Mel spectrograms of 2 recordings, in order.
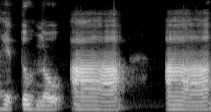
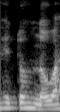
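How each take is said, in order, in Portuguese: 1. A vogal 'a' é falada duas vezes, separadamente. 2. A vogal 'a' é falada uma vez, fundida. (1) "A gente não fala retornou a, a, a" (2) "a gente fala como se fosse um a só"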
